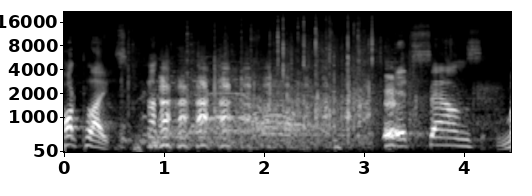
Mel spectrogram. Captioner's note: laughter, cheering, applause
